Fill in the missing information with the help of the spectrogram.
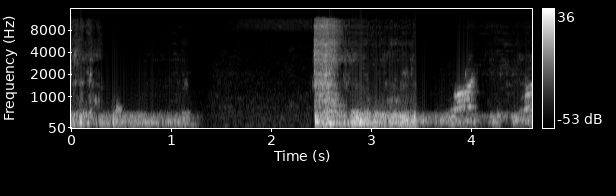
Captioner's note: wind howling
